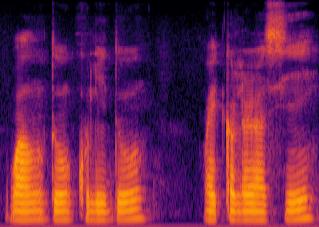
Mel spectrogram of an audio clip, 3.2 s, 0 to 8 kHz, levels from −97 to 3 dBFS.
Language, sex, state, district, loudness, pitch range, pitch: Nagamese, male, Nagaland, Kohima, -21 LUFS, 110-115 Hz, 110 Hz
